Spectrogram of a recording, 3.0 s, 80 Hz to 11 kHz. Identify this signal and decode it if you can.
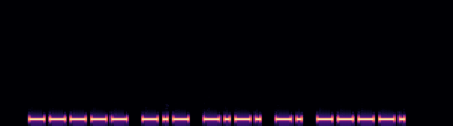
Morse code, heard as a keyed tone, about 36 wpm, 700 Hz. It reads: 0KCN9
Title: Code Groups - 5 Letter:Numbers - 35wpm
